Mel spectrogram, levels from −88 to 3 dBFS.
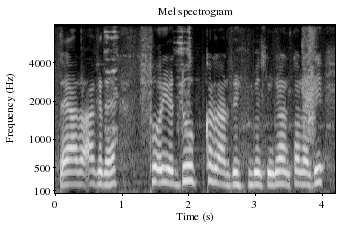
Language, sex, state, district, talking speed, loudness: Chakma, female, Tripura, Unakoti, 155 wpm, -12 LUFS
